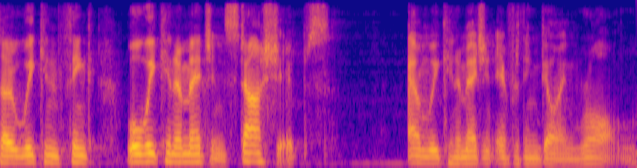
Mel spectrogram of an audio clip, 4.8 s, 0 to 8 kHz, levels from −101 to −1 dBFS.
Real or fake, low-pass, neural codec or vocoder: fake; 7.2 kHz; codec, 24 kHz, 6 kbps, HILCodec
